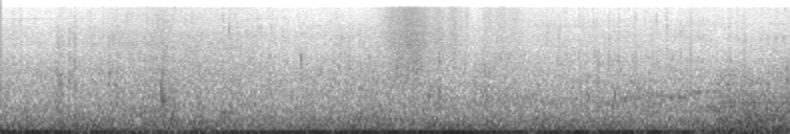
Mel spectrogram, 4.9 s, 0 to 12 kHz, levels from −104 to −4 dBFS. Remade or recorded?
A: recorded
